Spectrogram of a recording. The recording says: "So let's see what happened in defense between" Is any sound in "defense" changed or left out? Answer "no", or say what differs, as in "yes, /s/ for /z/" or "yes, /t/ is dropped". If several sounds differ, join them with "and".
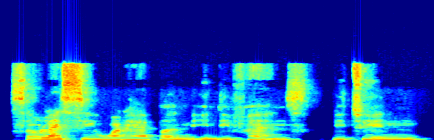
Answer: no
